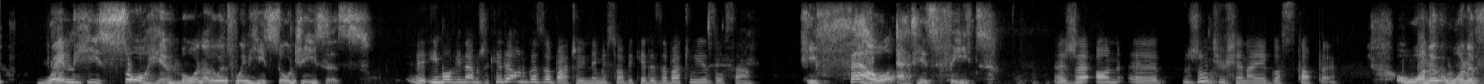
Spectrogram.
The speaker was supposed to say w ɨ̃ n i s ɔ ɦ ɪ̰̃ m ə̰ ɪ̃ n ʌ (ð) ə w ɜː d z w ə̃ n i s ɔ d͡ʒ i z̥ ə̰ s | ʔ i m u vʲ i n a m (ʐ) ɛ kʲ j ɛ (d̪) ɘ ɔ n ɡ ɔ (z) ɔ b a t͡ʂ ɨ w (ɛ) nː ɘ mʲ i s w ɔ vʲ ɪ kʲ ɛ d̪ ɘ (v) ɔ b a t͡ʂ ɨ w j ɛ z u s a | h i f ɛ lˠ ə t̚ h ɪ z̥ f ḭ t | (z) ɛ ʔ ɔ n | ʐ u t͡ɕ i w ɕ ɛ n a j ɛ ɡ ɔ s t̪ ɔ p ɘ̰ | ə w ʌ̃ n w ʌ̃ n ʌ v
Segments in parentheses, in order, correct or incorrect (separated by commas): correct, correct, correct, correct, incorrect, incorrect, incorrect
